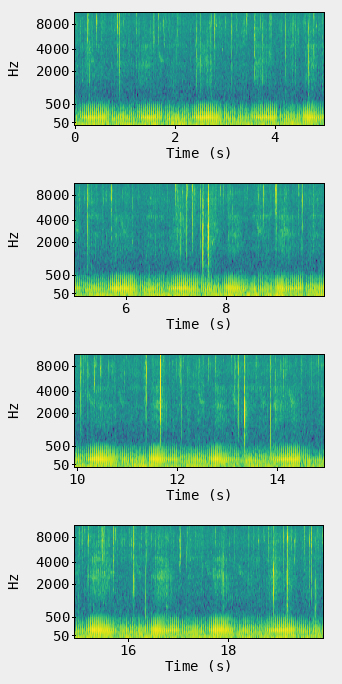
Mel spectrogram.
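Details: Long stretch of contented cat purring next to a fireplace, the rumbling tone alternating louder and softer with each inhale and exhale, nearly one cycle per second, with scattered fire crackles and pops.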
